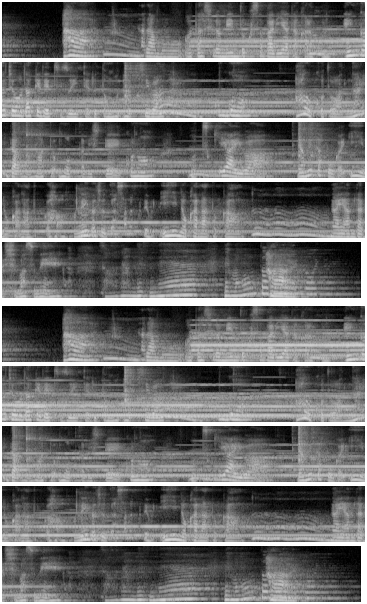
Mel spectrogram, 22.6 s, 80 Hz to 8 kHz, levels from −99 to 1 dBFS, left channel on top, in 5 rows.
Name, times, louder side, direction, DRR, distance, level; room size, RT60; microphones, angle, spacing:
voice 1, 0.8-1.2 1.7-6.7 7.2-7.7 8.2-11.2 11.8-12.5 12.8-16.6 17.7-18.9 21.5-21.8, left 1 dB, 15° left, 9 dB, 0.9 m, -26 dB
voice 2, 1.3-1.8 3.8-4.1 6.5-7.0 11.4-11.8 14.5-15.3 16.7-17.8 18.9-22.1, left 1 dB, 60° left, 4 dB, 1.6 m, -29 dB
sound 1, 2.3-18.8, right 5 dB, 45° right, 0.6 m, -26 dB
sound 2, 5.5-14.4, right 3 dB, 30° right, 3.4 m, -43 dB
29.5 x 29.5 x 4.1 m, 1.2 s
head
